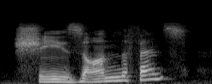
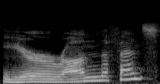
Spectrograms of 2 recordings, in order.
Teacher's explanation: you may be able to link that final consonant sound with the beginning vowel sound in on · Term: linking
